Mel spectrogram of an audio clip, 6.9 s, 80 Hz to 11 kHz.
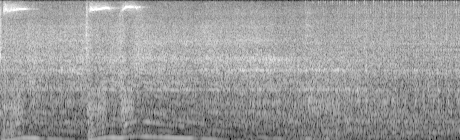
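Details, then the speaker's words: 2006 Hyundai Accent 1.5 (TagAZ) that had misfired, knocked and lacked power, after fitting a new ignition coil with condenser; engine revs up and back twice smoothly, no stumble or exhaust popping: normal revving. "никаких не провалах него perdido ты не стреляет в глушитель работает ровно"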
